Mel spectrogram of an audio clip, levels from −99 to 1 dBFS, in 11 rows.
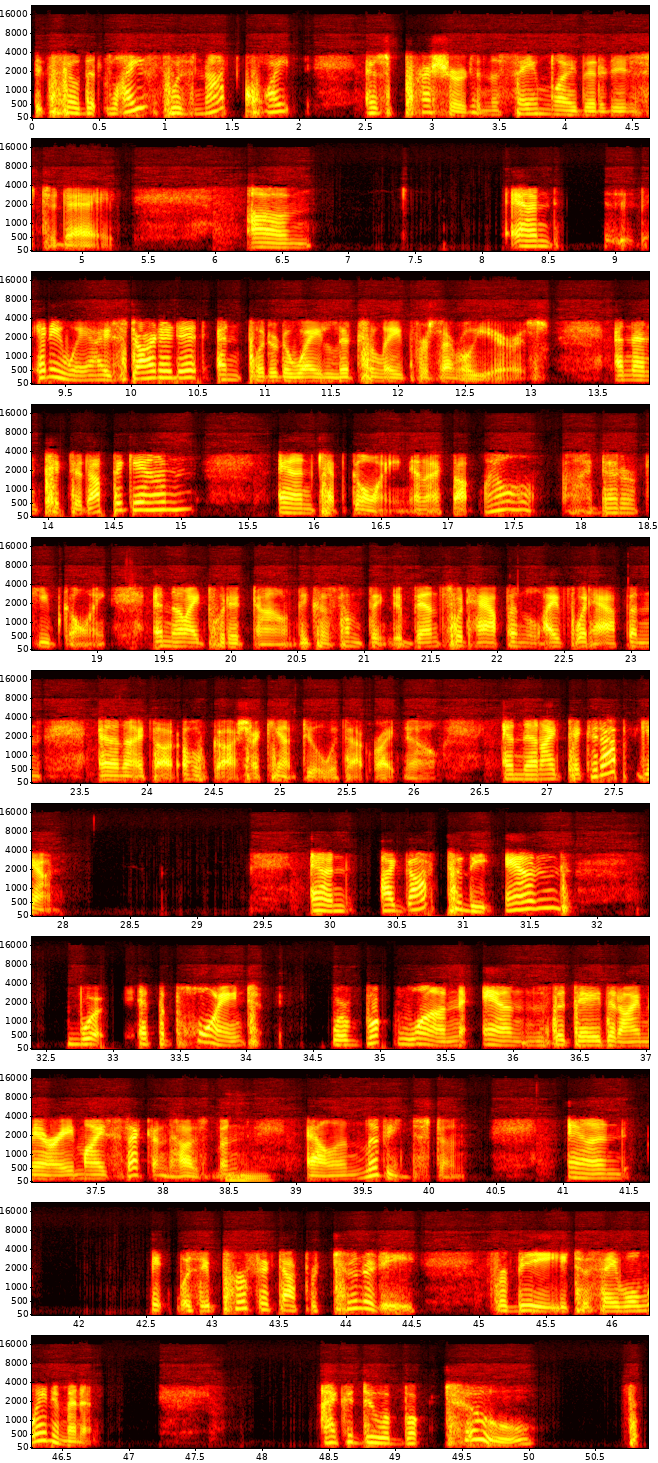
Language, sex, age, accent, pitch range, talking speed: English, female, 60-79, American, 150-225 Hz, 145 wpm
